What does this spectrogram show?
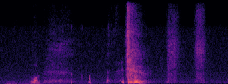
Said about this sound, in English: Excuse me, folks. Just had a sneeze there.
